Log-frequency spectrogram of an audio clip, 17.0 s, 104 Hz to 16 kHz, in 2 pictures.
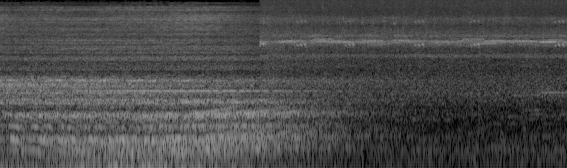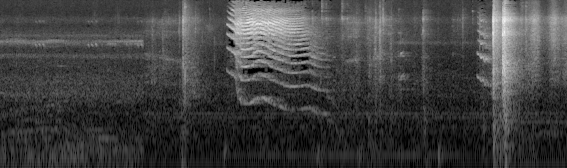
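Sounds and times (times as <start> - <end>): low rumble of film score: 0.0 - 10.6
crickets chirping: 1.6 - 10.8.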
